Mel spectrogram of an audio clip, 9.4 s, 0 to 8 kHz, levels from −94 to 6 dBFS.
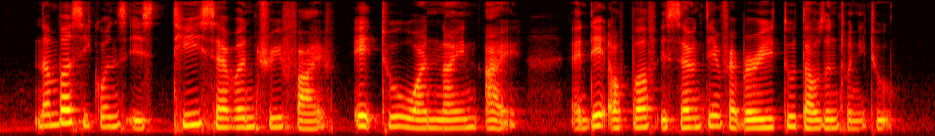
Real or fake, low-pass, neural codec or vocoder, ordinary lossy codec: real; none; none; none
